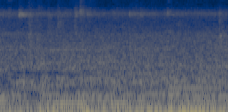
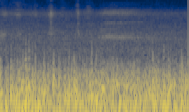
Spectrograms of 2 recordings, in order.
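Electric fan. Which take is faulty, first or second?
first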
